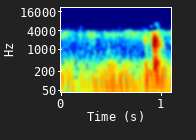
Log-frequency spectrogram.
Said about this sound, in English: Oh, I hear you close and lock the door.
